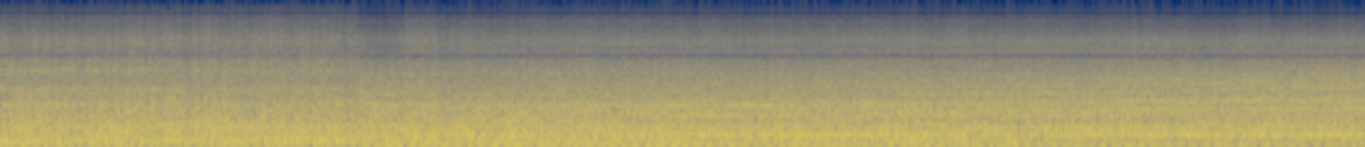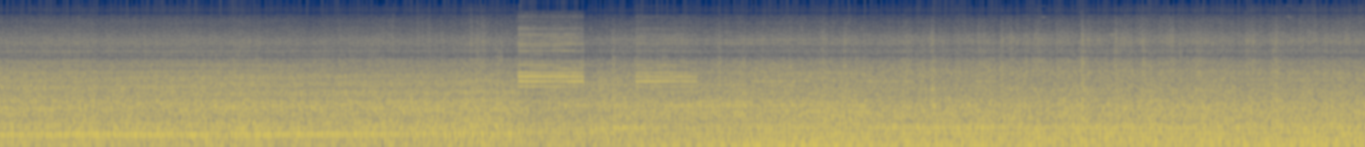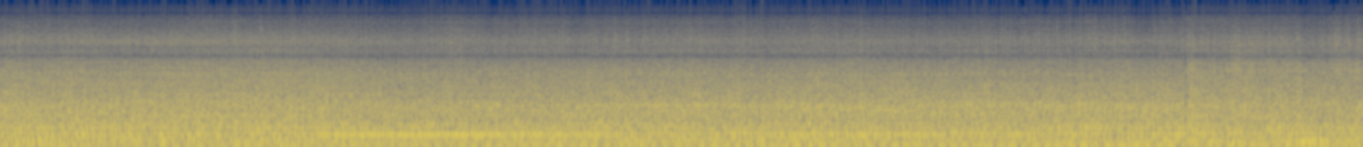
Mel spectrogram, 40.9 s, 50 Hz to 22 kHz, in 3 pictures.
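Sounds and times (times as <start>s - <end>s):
combine harvester running: 0.0s - 40.9s.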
